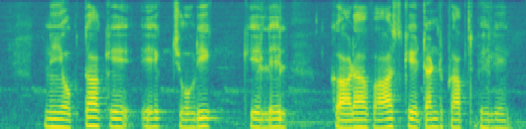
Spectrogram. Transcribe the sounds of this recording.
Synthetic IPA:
nɪjoːkt̪akeeːk̚t͡ʃoːɽi | keleːl | kaːɽaʋaːskeɖə̃ɳɖpɾaːpt̪bʱeːleːn

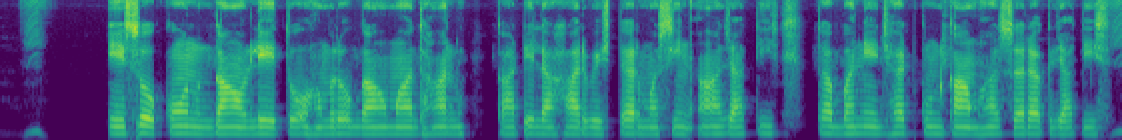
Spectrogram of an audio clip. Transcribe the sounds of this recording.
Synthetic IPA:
ɛːsokoːnɡãːwleːt̪oɦəmɾoɡãːwmãd̪ʱaːn | kaːʈeːlaɦaːɾʋeːsʈəɾməsiːnaːd͡ʒaːt̪it̪əbəned͡ʒʱəʈkʊnkaːmɦə̃səɾəkd͡ʒaːt̪is

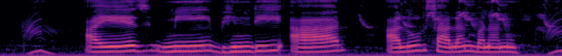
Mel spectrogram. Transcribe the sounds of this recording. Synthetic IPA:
aed͡zmibʱinɖ̪iaɾ | aluɾsalənbʌnanũ

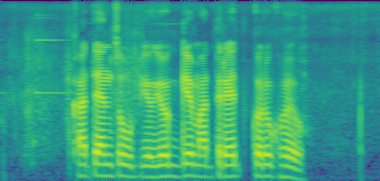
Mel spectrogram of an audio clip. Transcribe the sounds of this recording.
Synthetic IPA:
kʰat̪jant͡soupjoɡjoɡjəmat̪ɾet̪kəɾukɦojo

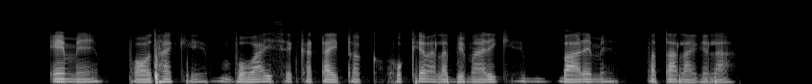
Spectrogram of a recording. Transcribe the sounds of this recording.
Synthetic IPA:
emẽ | pɔːd̪ʱakeboʋaːisekəʈaːit̪əkhoːkʰeʋaːlabimaːɾikʰebaːɾemẽ | pət̪alaɡelaː

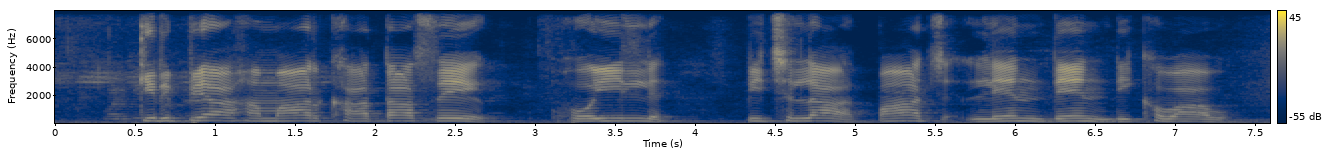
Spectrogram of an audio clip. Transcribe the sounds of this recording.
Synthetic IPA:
kɪɾpjaɦəmaːɾkʰaːt̪ase | hoːil | pɪt͡ʃʰlapãːt͡ʃlend̪end̪ɪkʰwaːw

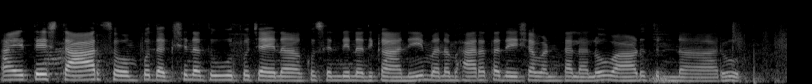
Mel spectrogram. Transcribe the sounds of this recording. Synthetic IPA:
ɐjt̪eːsʈaːɾso̞ːmpud̪ɐkʂinɐt̪uːɾput͡ʃɐjnaːkusend̪inɐd̪ikaːniːmɐnɐbʱaːɾɐt̪ɐd̪ɛːʃɐʋɐɳʈɐlɐloːʋaːɽut̪unːaːɾu

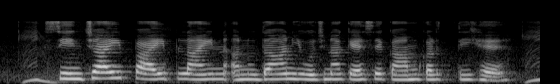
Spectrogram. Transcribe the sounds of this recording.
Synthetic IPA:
sɪ̃ɲt͡ʃaːipaːɪplaːɪnɐnʊd̪aːnjoːd͡ʒnakɛːsekaːmkɐɾt̪iɦɛː

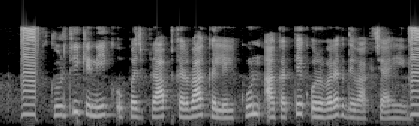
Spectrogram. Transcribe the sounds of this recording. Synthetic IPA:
kʊɾt̪ʰikeniːkʊ̰pəd͡ʒpɾaːp̚t̪kəɾʋaːkːeleːlkʊna̰ːkət̪jəkʊɾʋəɾəkd̪eːʋaːkt͡ʃaːɦie

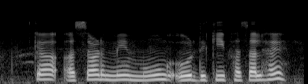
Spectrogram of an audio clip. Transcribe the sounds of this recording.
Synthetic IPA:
kaʔəsəɽmẽmũŋɡʊɾd̪ʱkipʰəsəlɦɛː

